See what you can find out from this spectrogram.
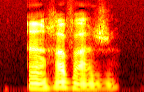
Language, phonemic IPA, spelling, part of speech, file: French, /ʁa.vaʒ/, ravage, noun / verb, Fr-ravage.ogg
- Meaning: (noun) the act of laying waste; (verb) inflection of ravager: 1. first/third-person singular present indicative/subjunctive 2. second-person singular imperative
